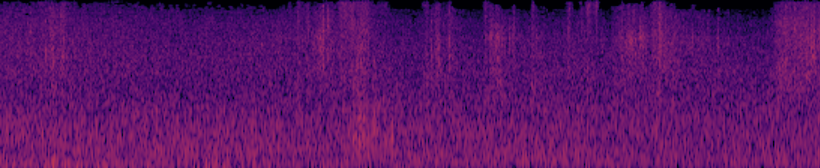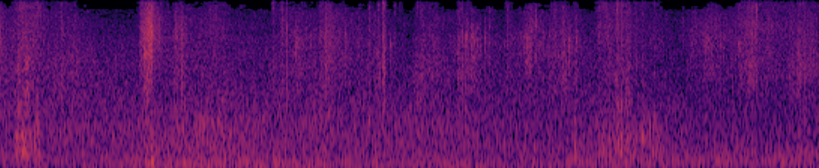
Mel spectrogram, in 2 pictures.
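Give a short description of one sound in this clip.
Wind blows steadily through trees outdoors.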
